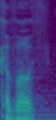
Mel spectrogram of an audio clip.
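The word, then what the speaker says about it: Kvothe: He goes, "It's pronounced Kavoth."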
